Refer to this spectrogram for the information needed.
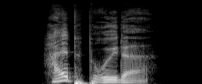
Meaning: nominative/accusative/genitive plural of Halbbruder
- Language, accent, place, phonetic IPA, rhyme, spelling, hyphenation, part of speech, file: German, Germany, Berlin, [ˈhalpˌbʁyːdɐ], -yːdɐ, Halbbrüder, Halb‧brü‧der, noun, De-Halbbrüder.ogg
